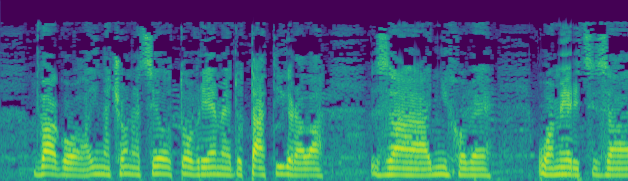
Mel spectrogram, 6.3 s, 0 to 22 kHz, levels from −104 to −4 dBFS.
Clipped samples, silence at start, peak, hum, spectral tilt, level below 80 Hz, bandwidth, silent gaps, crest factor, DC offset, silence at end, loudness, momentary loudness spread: under 0.1%; 0.05 s; 0 dBFS; none; -5.5 dB/octave; -48 dBFS; 13.5 kHz; none; 18 dB; under 0.1%; 0 s; -18 LUFS; 9 LU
